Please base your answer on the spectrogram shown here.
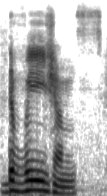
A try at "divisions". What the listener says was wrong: It's not bad. I guess it's a little bit, you're doing it a little bit heavier than you should. Instead of saying divisions, where your lip is covering your teeth, what you have to do, let me just share my screen.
